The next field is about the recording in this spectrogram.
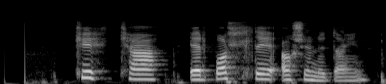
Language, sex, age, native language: Icelandic, female, 12, Icelandic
